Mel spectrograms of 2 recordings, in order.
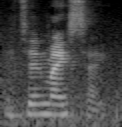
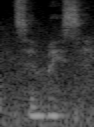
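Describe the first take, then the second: First: Said in the usual way. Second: Whispered under her breath while aiming. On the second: Real, not acted. Streamer whispering as she lines up the shot. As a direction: breathe it out, voiceless and hushed.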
